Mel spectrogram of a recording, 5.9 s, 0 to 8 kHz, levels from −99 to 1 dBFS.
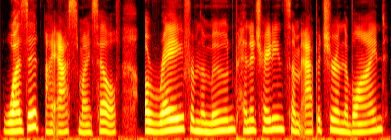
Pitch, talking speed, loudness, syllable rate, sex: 205 Hz, 165 wpm, -18 LUFS, 4.5 syllables/s, female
